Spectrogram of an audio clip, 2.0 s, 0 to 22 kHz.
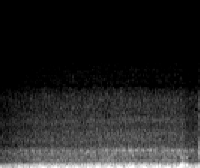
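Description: Honda CBR600F1 sport bike's inline-four engine running under way, heard from a helmet camera with wind hiss over it. It grows louder in the first half second and then holds steady.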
